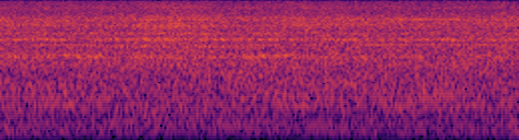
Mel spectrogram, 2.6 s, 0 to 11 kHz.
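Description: Steady, loud roar of an F-4E Phantom II jet engine in Microsoft Flight Simulator, a dense, unbroken rush of broadband noise with no variation and no talking.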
